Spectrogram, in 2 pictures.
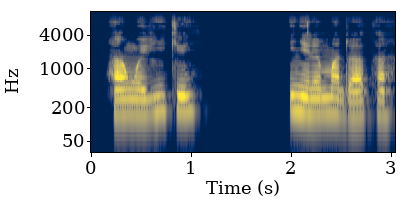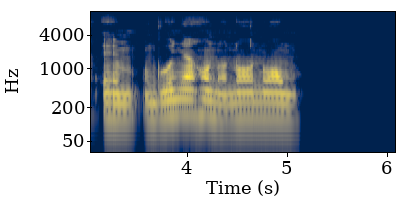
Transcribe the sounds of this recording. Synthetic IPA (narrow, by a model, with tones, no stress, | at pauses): ha˨ŋʷe˨ɾi˦i˦ke˦ | i˦ɲe˨ɾe˨m̩˦ma˦dʊ˨a˦kʰa˦e˨m̩˨ŋ̩˨ɡ͡bo˦ɲa˦ɦʊ˦nɔ˨nɔ˦nʊ˦ɔ˦ŋʷʊ˦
